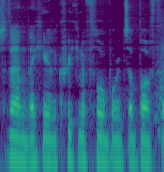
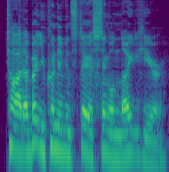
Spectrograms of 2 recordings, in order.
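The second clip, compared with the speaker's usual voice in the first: put-on higher, louder, fast teen taunt; cocky teen boy; 4 semitones higher, 11 dB louder, faster than usual. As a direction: dare him like a bratty teen. Voicing Jason.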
